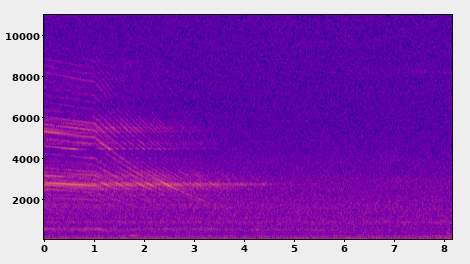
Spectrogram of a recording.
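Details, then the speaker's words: Late-1990s Seagate Barracuda 7200 RPM SCSI server drive, powered off after about 20 minutes of running and hot to the touch: a high whine slides smoothly down over several seconds into a quiet hiss, a normal clean spin-down. "And it's done. Nothing like a good several second long spin down."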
